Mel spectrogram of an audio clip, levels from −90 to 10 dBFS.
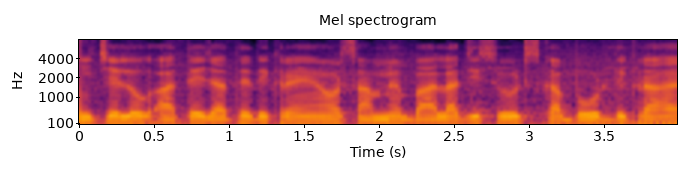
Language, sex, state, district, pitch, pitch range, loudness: Hindi, male, Uttar Pradesh, Lucknow, 115 Hz, 110-120 Hz, -14 LUFS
